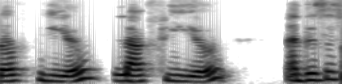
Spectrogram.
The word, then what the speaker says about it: fille: The daughter is la fille because of the exception of the silent double syllable of L. We'll connect the sound of fille, la fille.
